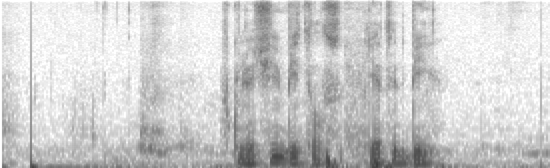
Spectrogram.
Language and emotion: Russian, neutral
